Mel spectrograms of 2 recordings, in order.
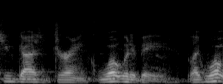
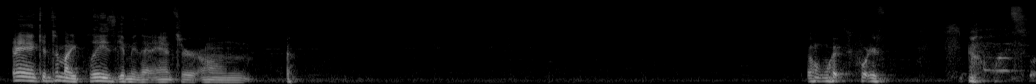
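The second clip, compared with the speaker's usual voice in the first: intoxicated-sounding speech; 2 semitones higher than usual. Asking the others a question about the weather, drunk while talking. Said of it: "I'm so drunk".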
